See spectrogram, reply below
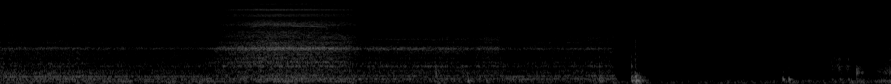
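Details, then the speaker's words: Travel CPAP machine running, recorded with a sensitive microphone held right up to the machine: steady airy hiss and fan roar swelling briefly, then a click and quieter stretch. "I'm going to put it right up to the machine, record a little bit of the noise from each machine, so you can get a bit of a profile on the noise the different machines make."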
